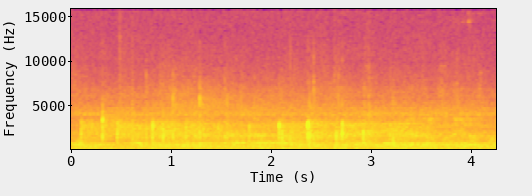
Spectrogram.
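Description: Hall ambience in a busy gymnastics venue: indistinct voices murmuring, with scattered short sharp knocks all through.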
